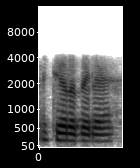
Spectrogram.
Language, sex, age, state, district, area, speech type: Malayalam, female, 18-30, Kerala, Malappuram, rural, conversation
